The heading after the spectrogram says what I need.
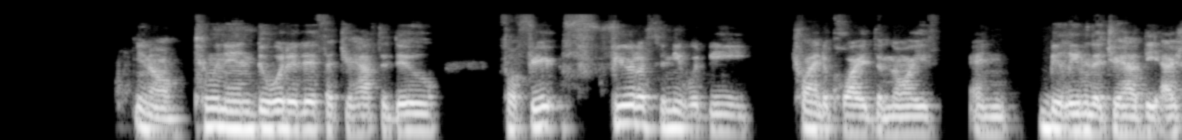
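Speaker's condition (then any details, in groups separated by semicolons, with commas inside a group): Stutter and lisp; speech impediment most of life; tends to stutter, speaking on show hard; repeated sounds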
